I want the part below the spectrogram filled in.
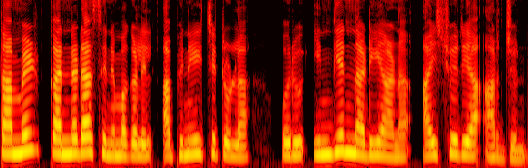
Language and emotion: Malayalam, neutral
